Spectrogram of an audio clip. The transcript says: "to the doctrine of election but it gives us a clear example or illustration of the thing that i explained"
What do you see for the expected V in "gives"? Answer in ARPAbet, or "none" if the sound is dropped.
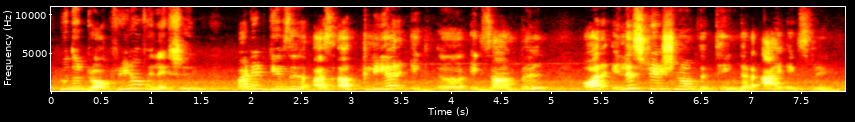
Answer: V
